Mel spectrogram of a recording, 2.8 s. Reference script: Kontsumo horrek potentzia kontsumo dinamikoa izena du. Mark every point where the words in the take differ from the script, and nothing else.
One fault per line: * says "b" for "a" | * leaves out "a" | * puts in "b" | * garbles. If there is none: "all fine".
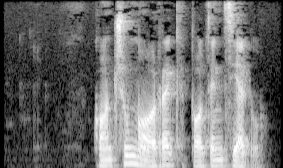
* leaves out "kontsumo dinamikoa izena"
